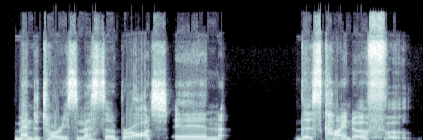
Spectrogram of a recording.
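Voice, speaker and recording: Very slow speech from a woman, medium in pitch. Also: dry, close sound with no echo. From Germany (Cologne). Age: 20s. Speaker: lifestyle vlogger. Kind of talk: casual personal vlog. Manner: hesitant, many fillers.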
